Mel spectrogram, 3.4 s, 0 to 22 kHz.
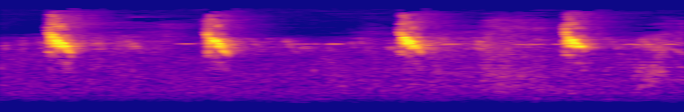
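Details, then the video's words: Sparrow repeating a brisk, high chirp four times, about every 0.9 seconds, with faint soft notes trailing after them. "Sparrow sound | natural peaceful sparrow sound | relaxing sparrow sound"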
